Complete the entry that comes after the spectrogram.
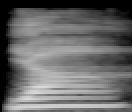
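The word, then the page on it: ya: tone 2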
